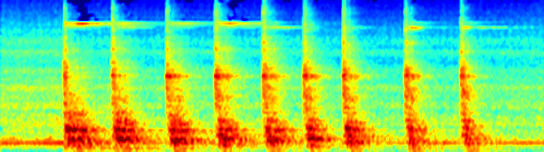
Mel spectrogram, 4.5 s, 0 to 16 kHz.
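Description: Eight sharp, ringing hammer strikes on metal during rear suspension work on a Bullnose Ford F150, evenly spaced and loud, each with a brief metallic decay.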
